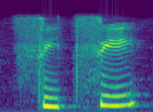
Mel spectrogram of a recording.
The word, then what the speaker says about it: tsetse: So when you have a word that ends in ts, like it's, that ts sound at the end of its, or even at the end of cats, that's kind of the sound we're looking for.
